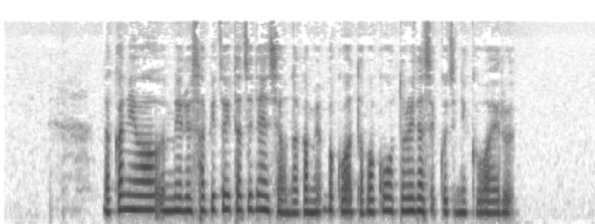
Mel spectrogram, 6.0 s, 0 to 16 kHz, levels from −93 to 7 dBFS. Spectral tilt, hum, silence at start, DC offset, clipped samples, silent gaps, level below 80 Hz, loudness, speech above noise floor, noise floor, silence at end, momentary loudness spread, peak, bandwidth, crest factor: -5.5 dB/octave; none; 1.05 s; under 0.1%; under 0.1%; none; -58 dBFS; -22 LUFS; 44 dB; -65 dBFS; 0.85 s; 5 LU; -4 dBFS; 11.5 kHz; 20 dB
